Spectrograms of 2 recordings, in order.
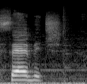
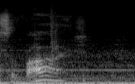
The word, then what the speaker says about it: Sauvage: And people always mispronounce it when they find out I do fragrances. You got that Savage? I said, I got Sauvage.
